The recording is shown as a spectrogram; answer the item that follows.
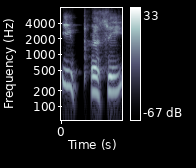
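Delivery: effeminate lilt, very high-pitched. Recalling what a man said when he refused to work out; high-pitched effeminate voice. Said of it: "he'd say in his high pitched, effeminate voice".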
